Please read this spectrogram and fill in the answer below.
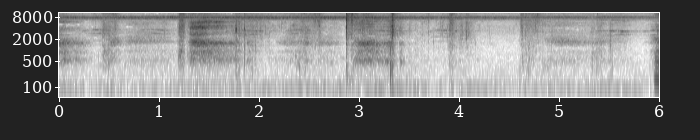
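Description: Footsteps on dry leaf litter, twigs and loose rocks along a rough woodland path: a few uneven steps with the odd snap of a stick.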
